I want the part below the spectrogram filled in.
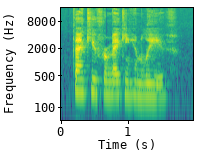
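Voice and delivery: mock dead-serious, grave, solemn voice. Retelling what the seven-year-old daughter said: imitating a very serious tone. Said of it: "she said it just like that, very serious".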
